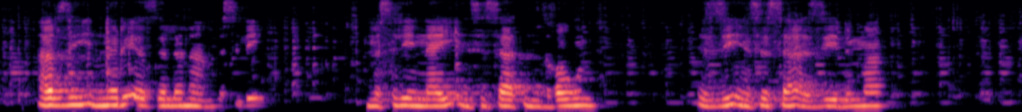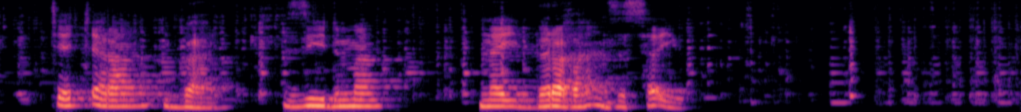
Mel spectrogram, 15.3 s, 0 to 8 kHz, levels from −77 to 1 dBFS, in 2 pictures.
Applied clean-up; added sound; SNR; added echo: classical method log-MMSE.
